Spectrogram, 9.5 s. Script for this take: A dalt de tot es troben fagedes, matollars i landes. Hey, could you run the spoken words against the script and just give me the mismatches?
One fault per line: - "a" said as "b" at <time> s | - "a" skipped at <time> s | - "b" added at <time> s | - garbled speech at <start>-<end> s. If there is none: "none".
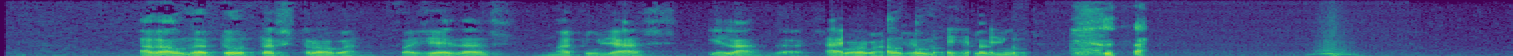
- garbled speech at 5.1-6.4 s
